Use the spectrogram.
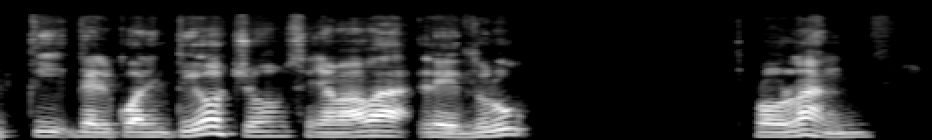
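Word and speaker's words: Rollin: Segundo, dice con otro político de la revolución del del 48, se llamaba Ledru Rolán, se escribe Rolín, pero se pronuncia Rolán.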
